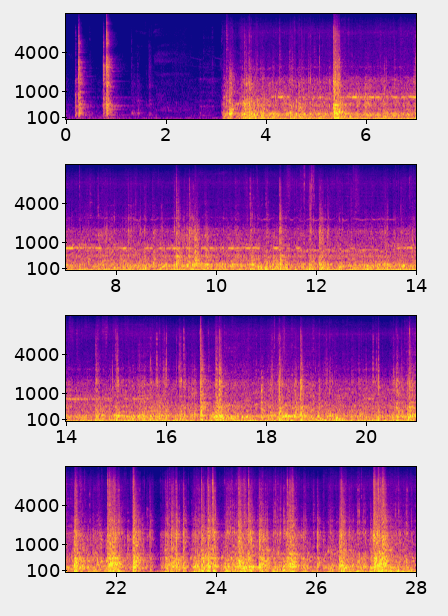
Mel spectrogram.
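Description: Homemade electric lawn tractor setting off and driving over a rough yard: a couple of clicks, then about three seconds in a loud, steady rumble and rattle of the machine begins, with a faint steady whine for a while and frequent knocks and clatters as it bumps along.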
